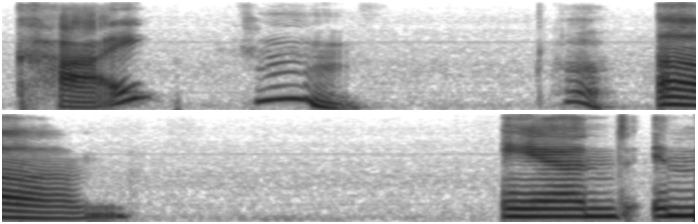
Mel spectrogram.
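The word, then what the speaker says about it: Kay: and his name is it's spelled k-a-y as in K but I've always heard it pronounced Kai hmm huh um and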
